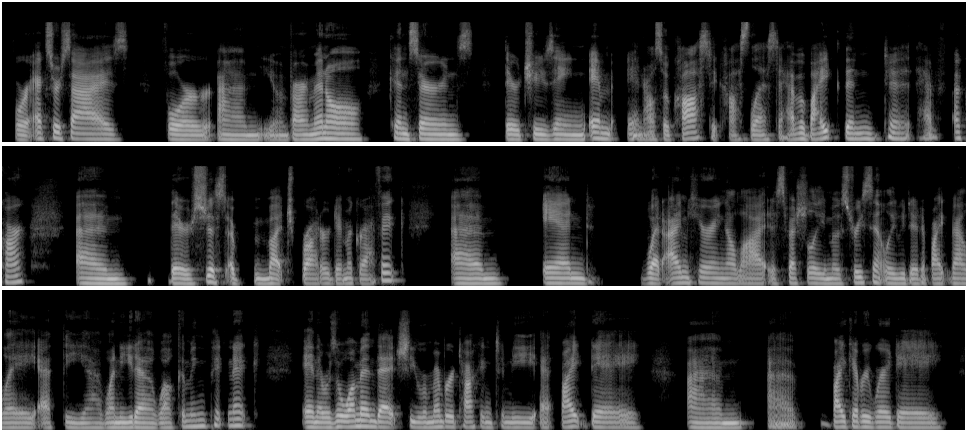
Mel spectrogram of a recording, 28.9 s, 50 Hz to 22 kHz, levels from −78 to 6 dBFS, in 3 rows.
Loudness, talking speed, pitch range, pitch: -24 LUFS, 150 wpm, 135-150 Hz, 140 Hz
